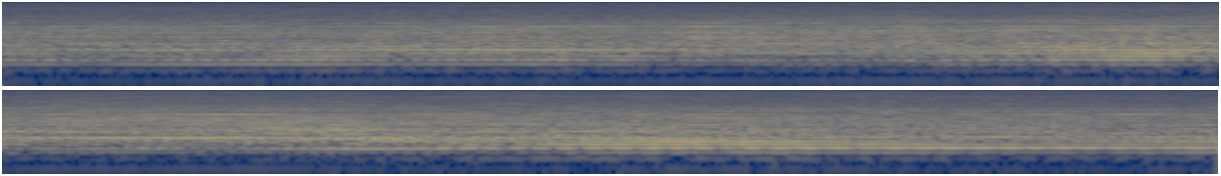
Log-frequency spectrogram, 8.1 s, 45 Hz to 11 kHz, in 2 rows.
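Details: 1965 Hoover Junior 1334A vacuum cleaner on carpet: even, steady motor hum with a low growling note from the brush, no rattles or pitch drops; normal running.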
